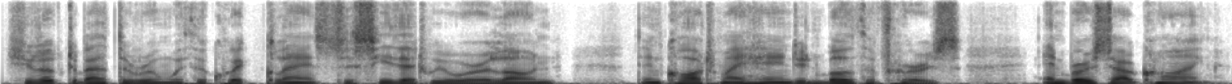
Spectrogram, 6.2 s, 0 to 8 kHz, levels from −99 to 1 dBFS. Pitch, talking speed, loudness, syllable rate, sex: 105 Hz, 265 wpm, -19 LUFS, 6.3 syllables/s, male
